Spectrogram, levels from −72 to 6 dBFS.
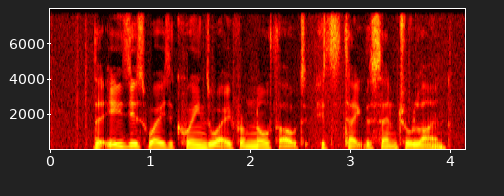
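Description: Throughout, the gain swings by roughly 15 dB, leaving the speech squashed and breathing. This gain pumping likely comes from input gain set far too high, with a fast limiter clamping each peak.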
